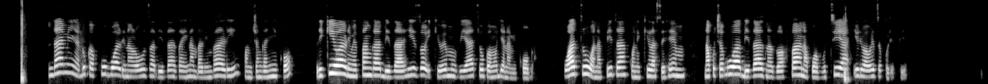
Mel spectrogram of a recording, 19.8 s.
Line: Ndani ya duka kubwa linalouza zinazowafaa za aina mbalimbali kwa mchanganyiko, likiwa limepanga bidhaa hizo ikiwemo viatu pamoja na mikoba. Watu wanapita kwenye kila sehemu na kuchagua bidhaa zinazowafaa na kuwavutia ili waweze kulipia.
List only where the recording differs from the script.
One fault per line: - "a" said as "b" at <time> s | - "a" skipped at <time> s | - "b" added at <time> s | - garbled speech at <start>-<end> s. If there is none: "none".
- "zinazowafaa" said as "bidhaa" at 3.1 s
